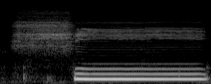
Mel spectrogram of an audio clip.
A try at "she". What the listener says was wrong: No, you have to say fast.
